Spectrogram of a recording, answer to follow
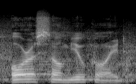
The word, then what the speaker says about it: orosomucoid: That second syllable, the second vowel sound, is a schwa.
